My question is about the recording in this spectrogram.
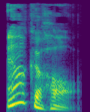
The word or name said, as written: alcohol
